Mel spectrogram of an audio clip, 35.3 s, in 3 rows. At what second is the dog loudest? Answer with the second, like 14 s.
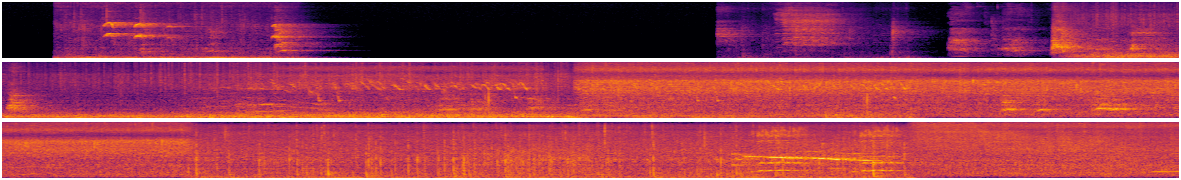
32 s.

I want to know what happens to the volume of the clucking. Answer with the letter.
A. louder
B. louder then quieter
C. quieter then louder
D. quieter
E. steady
E.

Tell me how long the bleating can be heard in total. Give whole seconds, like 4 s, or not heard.
5 s.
